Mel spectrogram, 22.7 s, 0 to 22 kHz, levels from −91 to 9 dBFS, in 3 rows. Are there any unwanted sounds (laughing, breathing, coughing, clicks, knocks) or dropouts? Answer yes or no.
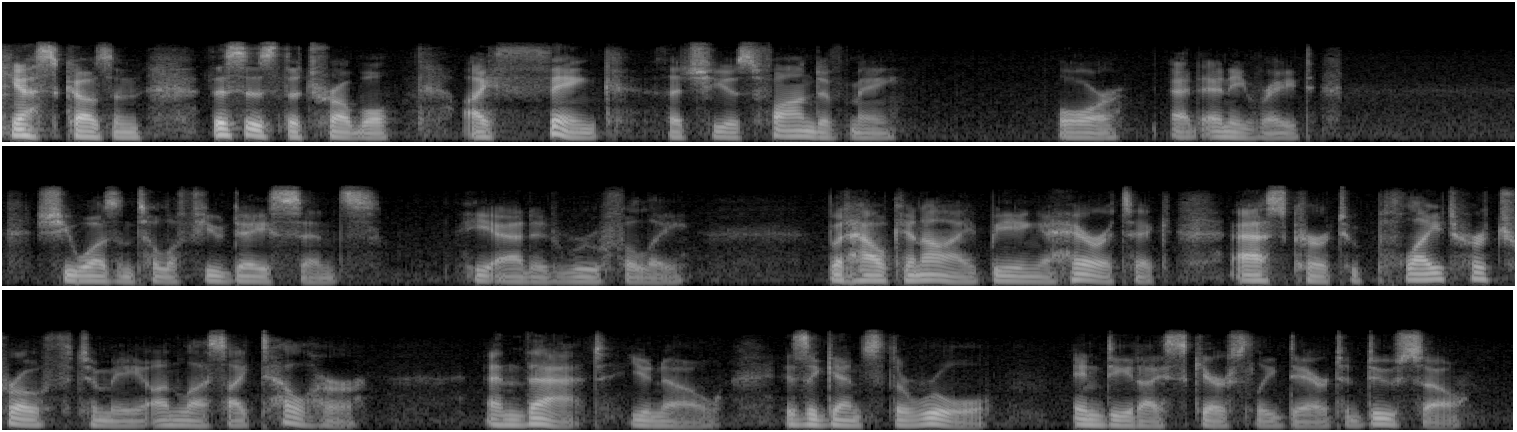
no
